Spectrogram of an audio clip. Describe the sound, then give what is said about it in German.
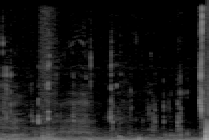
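Someone chews curry sausage with soft, faint bites and moist mastication noises, scattered irregularly through a quiet stretch. “Schmeckt auf jeden Fall nach Curry. Ja, so viel. Und nach Wurst. Sei gesagt. Mhm. Ich esse das jetzt erstmal in Ruhe auf.”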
